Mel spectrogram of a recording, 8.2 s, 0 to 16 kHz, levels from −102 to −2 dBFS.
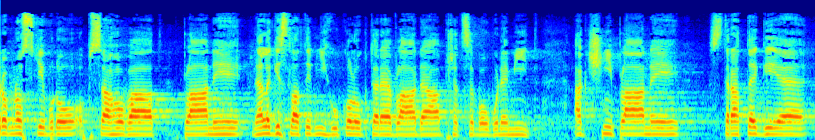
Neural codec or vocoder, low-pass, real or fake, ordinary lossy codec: none; 14.4 kHz; real; MP3, 48 kbps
